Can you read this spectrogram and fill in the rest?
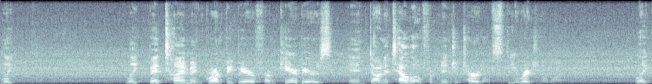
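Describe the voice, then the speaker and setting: A man in his thirties tells a story in a casual, improvised way. His pace is slow and halting, with repeated phrases, and his pitch sits in the middle. An air conditioner hums clearly behind him on a handheld-distance mic. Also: background noise. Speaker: amateur storyteller. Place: small indoor room, reclining.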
